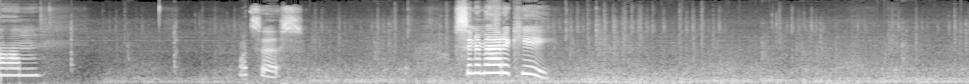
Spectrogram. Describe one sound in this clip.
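A minecart rumbles steadily along rails.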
